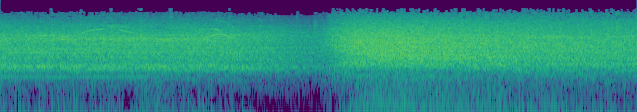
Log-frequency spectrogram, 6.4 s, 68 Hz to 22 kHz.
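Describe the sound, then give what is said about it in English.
A large indoor basketball arena crowd murmurs steadily during a BYU–Utah game, goes briefly quieter, then erupts into a loud, sustained roar of cheering and noise as a free throw ties the score at 72-72. “Well, the crowd just told you what happened.”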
